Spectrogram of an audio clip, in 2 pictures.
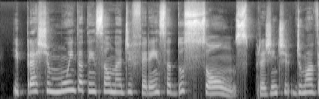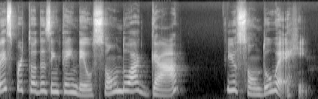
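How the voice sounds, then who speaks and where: Lively in intonation, a woman speaks fairly slowly at a high pitch on a very clean recording with a silent background. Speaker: English teacher podcaster. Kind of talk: tutorial. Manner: slow, repeated word drills.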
